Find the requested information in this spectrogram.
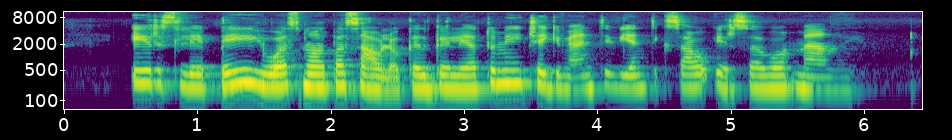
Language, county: Lithuanian, Vilnius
